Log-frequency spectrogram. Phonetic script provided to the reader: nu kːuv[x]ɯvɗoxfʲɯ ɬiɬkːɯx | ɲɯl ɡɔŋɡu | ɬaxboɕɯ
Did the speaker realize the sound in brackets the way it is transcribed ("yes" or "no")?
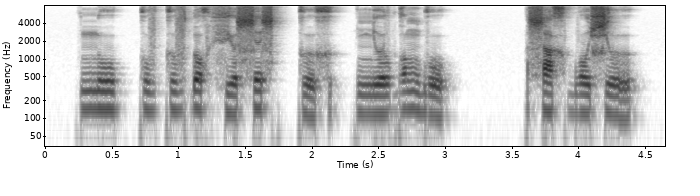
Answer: no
